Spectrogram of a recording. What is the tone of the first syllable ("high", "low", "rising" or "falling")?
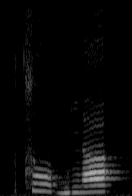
falling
